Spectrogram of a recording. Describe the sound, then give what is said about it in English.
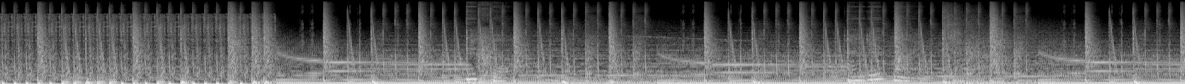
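Machine-gun fire: a fast, even burst of many rapid shots fills the first few seconds, then gives way to a dense, loud, continuous wash of layered noise and sustained tones. “God's rifle. Arrow 6. Laser. Machine gun.”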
